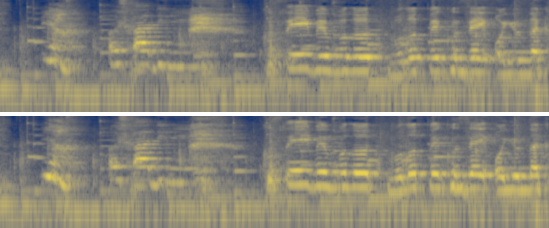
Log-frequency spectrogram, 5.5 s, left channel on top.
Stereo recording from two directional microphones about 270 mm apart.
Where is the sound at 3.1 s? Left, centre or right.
Centre.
